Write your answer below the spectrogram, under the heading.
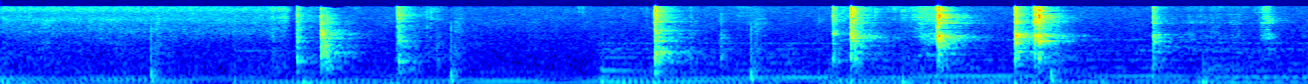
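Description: Metal spoon clinking and scraping against a stainless steel pot as cooked rice is knocked out into a frying pan, a run of sharp metallic clinks with a short ring from about a second and a half in to about five seconds. Soft background music plays underneath.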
